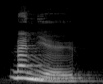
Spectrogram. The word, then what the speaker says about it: menu: word is this one usually people say mini on the new whereas it's menu menu stressed the first level menu in American accent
